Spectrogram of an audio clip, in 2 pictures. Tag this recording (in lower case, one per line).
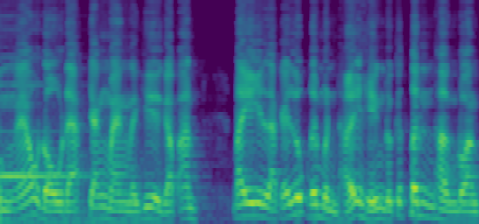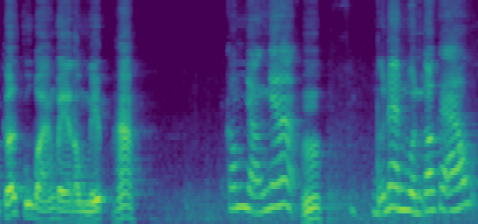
speech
